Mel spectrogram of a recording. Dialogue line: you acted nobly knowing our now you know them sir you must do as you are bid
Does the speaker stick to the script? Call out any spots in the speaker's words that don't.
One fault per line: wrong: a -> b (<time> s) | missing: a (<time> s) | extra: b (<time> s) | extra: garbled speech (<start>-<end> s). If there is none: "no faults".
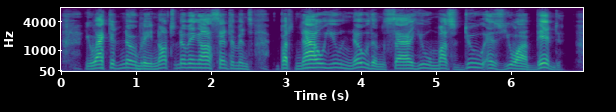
extra: not (1.2 s)
extra: sentiments but (2.0 s)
